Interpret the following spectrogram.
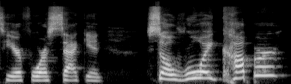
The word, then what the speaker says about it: Cooper: for a second so Roy cupper is it copper everyone I know calls him Roy Cooper because it's spelled Roy Cooper but anyway uh Roy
